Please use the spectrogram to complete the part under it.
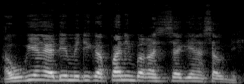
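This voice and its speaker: A man giving informal news commentary, talking loosely with fillers and self-corrections, and reading English quotes slowly. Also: a little high, darkish tone.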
